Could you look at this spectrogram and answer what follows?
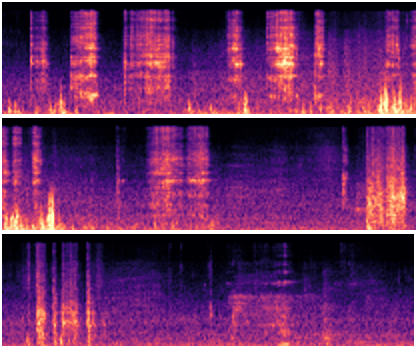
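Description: Steel trowel scraping and spreading sand-and-cement mortar, a run of short scraping strokes for about five seconds, then a few more spaced out.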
